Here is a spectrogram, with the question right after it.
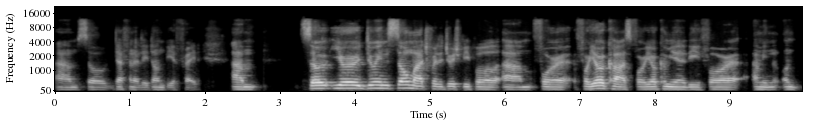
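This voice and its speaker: A man hosting a conversational interview, forming his questions haltingly and repeating words as he goes. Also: lowish voice, darkish tone. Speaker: show host, interviewer.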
